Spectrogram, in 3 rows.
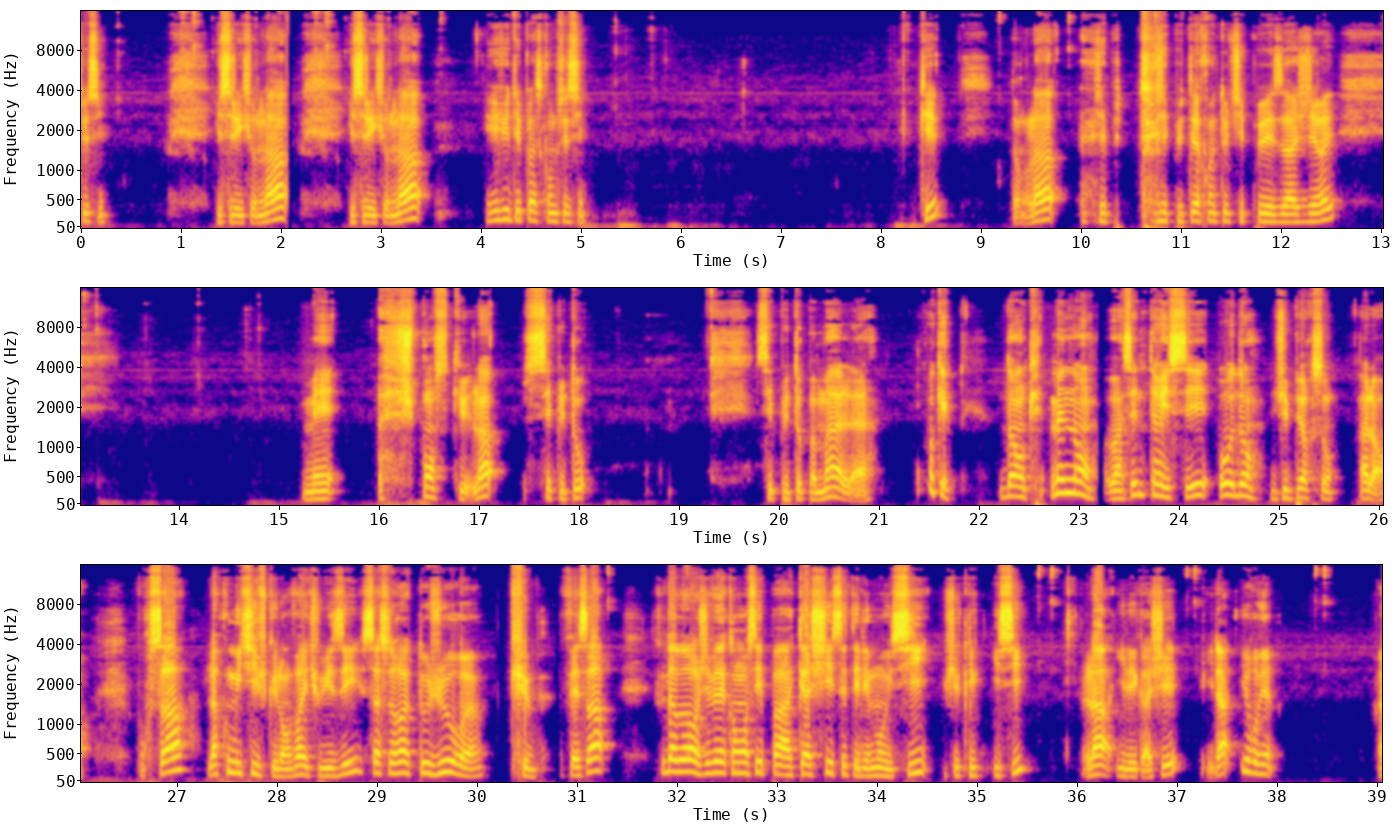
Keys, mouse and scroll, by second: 0.7-1.7 middle drag, 1.7 right click, 2.0 middle click, 2.9-4.7 drag, 4.7 KP_1, 5.0 Tab, 5.7-6.9 scroll down 7, 6.9-7.4 scroll up 6, 7.4 Tab, 8.0-8.5 scroll up 2, 8.5-9.9 drag, 9.9 right click, 10.6-12.5 drag, 12.5 Tab, 12.8 scroll down 1, 13.0 middle click, 13.7-14.0 scroll up 2, 14.0 Tab, 14.2-15.3 middle drag, 15.3 KP_1, 15.6 Tab, 16.2-17.2 scroll down 1, 17.2-17.6 scroll up 3, 17.6 z, 18.9-21.9 scroll down 1, 25.1 z, 25.4-26.0 scroll down 4, 30.5 right click, 31.2 right click, 34.9 click, 36.4 click, 37.7 click.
